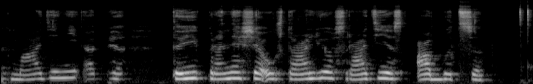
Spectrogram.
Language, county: Lithuanian, Kaunas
